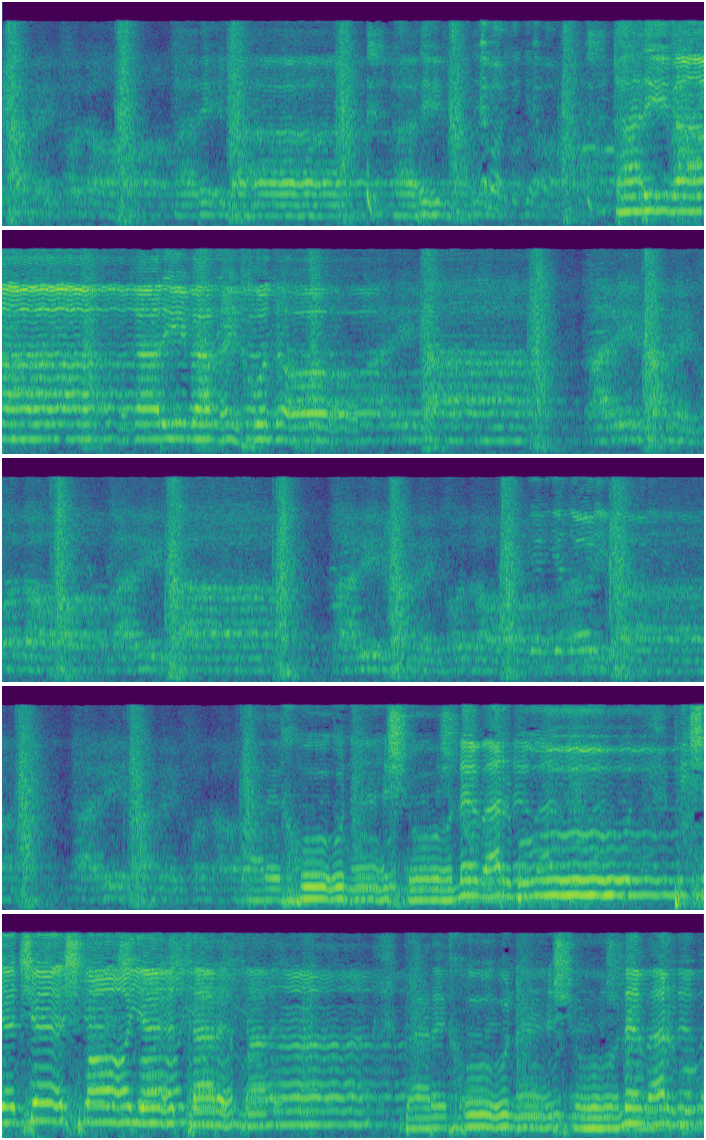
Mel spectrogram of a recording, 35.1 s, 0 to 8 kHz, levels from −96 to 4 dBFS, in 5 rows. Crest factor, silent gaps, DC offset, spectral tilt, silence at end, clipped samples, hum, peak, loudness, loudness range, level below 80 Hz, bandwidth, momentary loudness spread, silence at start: 16 dB; none; under 0.1%; -4 dB/octave; 0 s; under 0.1%; none; -2 dBFS; -17 LUFS; 12 LU; -44 dBFS; 6.4 kHz; 18 LU; 0 s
